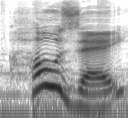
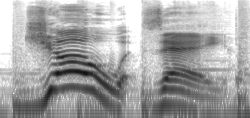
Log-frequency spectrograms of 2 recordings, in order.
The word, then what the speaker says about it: Jose: it's not Jose you know like the actual Spanish name but rather Joe Zay my name is Jose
